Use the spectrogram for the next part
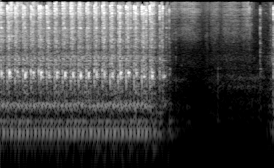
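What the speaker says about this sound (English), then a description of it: "So we're just going to press this down and top stitch." A sewing machine top stitches a thick fabric bag, running in a fast, rhythmic burst of needle strokes for about a second and a half before stopping abruptly, followed by faint handling noises.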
